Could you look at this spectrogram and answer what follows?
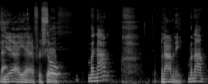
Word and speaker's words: Menominee: Yeah, Menominee.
